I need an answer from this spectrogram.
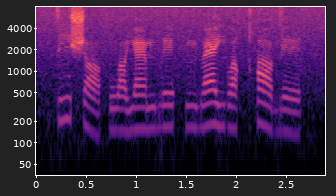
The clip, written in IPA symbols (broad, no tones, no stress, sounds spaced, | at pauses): t i ʃ ɒ | w ɒ j æ m b e | m b æ j o qʰ ɒ d e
